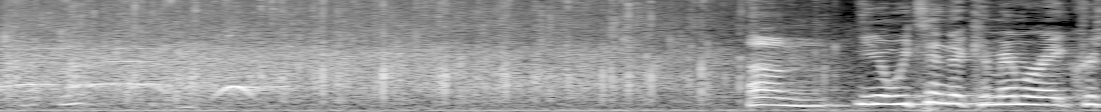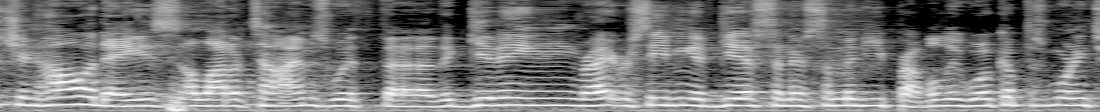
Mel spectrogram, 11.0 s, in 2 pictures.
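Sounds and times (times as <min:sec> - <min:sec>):
audience applause: 0:00.0 - 0:04.2
speech: 0:03.7 - 0:10.9.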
